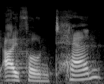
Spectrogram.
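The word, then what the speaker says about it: iPhone X: And when I start looking at reading between the lines of these announcements, Apple announced the iPhone 8, the iPhone 8 Plus, the iPhone 10, which is the looks like an X, but you pronounce it 10.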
